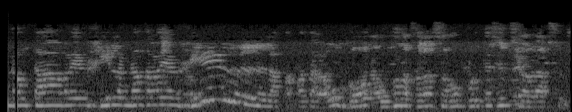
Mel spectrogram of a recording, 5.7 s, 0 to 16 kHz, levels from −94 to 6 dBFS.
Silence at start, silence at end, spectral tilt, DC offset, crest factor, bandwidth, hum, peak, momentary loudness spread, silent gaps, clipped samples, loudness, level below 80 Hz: 0.1 s; 0 s; -2 dB/octave; under 0.1%; 16 dB; 7.6 kHz; none; -24 dBFS; 6 LU; none; under 0.1%; -39 LUFS; -74 dBFS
